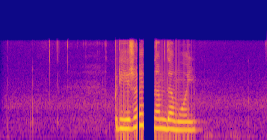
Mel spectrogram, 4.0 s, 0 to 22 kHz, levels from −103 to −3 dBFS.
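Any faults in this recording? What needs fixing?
Filter restarted on every block, throughout the clip. A filter drops its internal state at each block boundary and starts from zero, so every block opens with a small transient. The result is a steady 62.5 Hz buzz that rises and falls with the speech level, which fits a 256-sample block. To prevent it, carry the filter's state from one block to the next instead of resetting it.

Digital broadcast dropout, from 2.06 s to 2.33 s. The receiver lost usable frames and muted, fading out over about 8 ms each time. About 192 ms of speech vanishes in holes scattered over 256 ms, the longest lasting 160 ms, and that material is gone. To prevent it, improve reception margin or add error protection so that frames pass their checks.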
